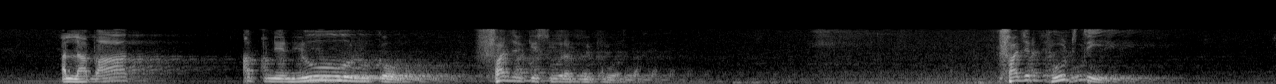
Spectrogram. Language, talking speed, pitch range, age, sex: Urdu, 60 wpm, 130-200 Hz, 50-69, male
